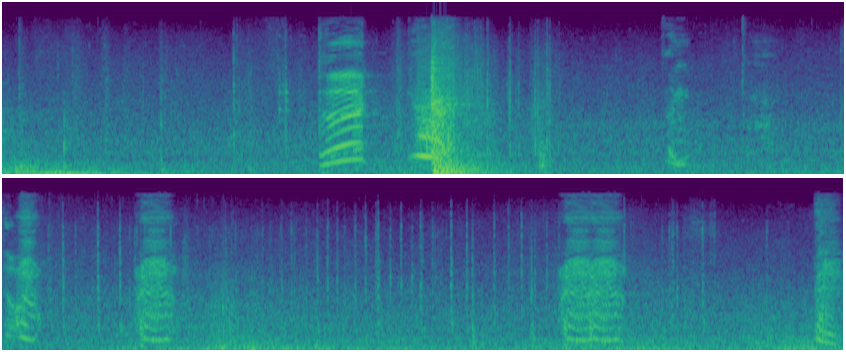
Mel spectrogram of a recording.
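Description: In God of War Ragnarok, a frozen door is forced open with scattered cracks, thumps and scraping impacts, one loud burst near the start and sharper hits spread through the rest, heard alone without talk.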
